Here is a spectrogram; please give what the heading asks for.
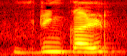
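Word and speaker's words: wrinkled: Look at his long white beard and हिज रिंकल्ड face. उसने, अगले ने कहा कि उसकी ये लंबी सफ़ेद दाढ़ी देखो. एंड हिज रिंकल्ड फेस, इसमें डब्ल्यू साइलेंट होता है.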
